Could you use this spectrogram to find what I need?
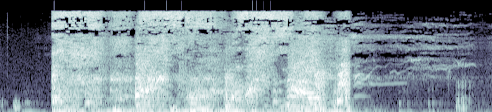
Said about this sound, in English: First the dog, the sneezing. Jesus. I was trying to hold it in.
